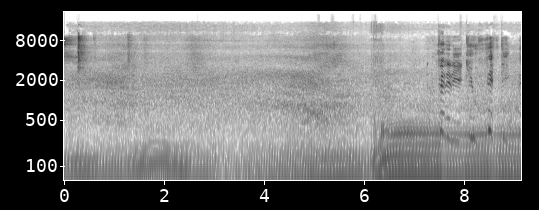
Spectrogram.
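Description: A 2017 Infiniti Q50 S with a 3.0L twin-turbo engine and MBRP cat-back dual exhaust idles with a steady low drone, then revs up hard around the midpoint into a louder, rising exhaust roar, with people talking faintly in the background.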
